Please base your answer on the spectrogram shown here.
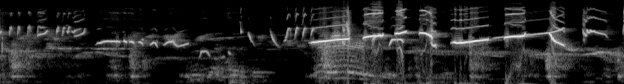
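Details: Oriental magpie-robin decoy bird giving a fighting song, mixed with a wild female's call, used to rouse other birds: varied sweet whistles, rising slurs and trills, growing louder and denser after three seconds with quick bright notes.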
